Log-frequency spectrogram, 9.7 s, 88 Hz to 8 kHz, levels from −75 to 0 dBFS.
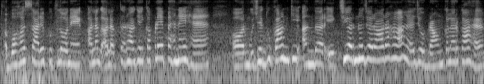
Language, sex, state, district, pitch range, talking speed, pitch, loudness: Hindi, female, Odisha, Malkangiri, 250-325 Hz, 165 wpm, 290 Hz, -16 LUFS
